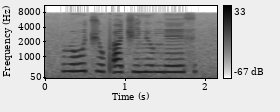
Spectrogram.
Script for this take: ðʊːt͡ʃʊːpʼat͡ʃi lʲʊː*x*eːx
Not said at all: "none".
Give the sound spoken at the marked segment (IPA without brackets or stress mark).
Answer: ŋ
